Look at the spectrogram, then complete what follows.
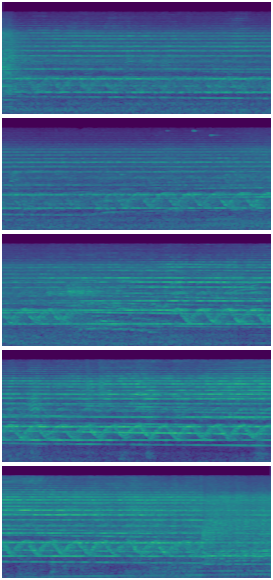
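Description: A fast, evenly repeating warble like a siren's yelp, about two or three cycles a second, comes in about five seconds in and drops away near the end. Several steady whining tones and a slowly falling tone run under it.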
